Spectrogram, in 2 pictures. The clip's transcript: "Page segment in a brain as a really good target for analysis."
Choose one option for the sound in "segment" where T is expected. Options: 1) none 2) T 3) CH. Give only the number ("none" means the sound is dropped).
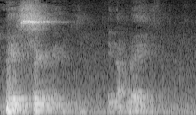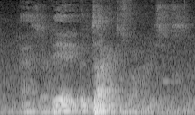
1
